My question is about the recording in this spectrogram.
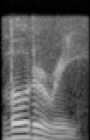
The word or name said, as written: votary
